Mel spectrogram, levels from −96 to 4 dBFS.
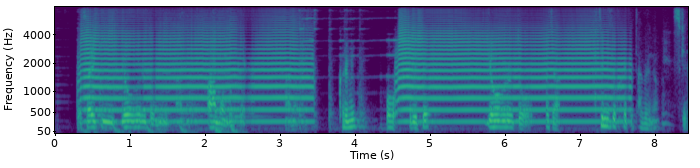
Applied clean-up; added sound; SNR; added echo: neural mask model RNNoise.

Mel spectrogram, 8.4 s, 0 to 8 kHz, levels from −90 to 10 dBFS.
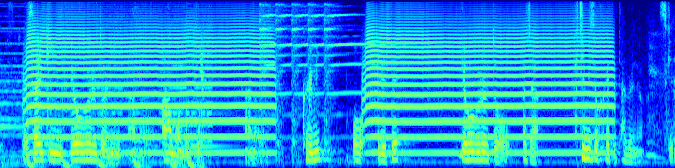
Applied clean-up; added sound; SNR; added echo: none; Trumpet; -3 dB; none.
